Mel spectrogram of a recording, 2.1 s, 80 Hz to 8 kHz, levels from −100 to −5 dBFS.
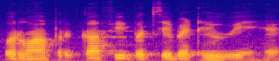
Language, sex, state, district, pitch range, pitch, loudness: Hindi, male, Haryana, Rohtak, 100-115 Hz, 105 Hz, -19 LUFS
